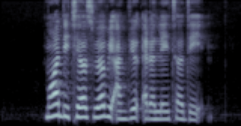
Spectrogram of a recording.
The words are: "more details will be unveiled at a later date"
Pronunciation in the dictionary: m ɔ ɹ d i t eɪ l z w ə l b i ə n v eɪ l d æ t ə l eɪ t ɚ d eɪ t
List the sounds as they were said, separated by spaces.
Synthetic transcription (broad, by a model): m ɔ d i t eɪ l s w ə l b i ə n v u d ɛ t ə l eɪ t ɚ d eɪ t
